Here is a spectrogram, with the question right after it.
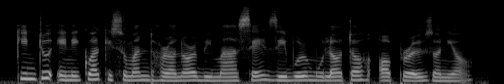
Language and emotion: Assamese, neutral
